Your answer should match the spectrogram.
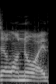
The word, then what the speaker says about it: Illinois: I've been to Chicago a handful of times, but if you don't know, one, it's pronounced Illinois. The S is silent, so anybody that's wondering, and two is uh no one from the rest of Illinois pretty much likes Chicago.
